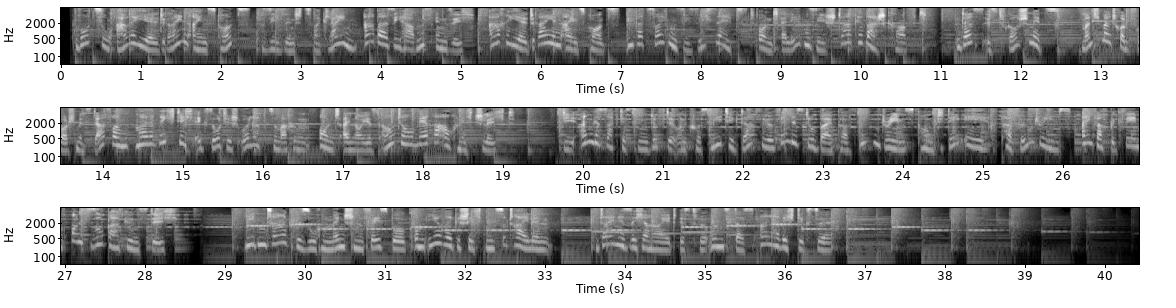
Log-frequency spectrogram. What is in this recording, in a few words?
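German female; lektoring; de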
